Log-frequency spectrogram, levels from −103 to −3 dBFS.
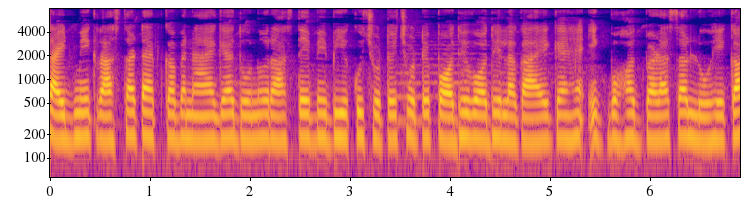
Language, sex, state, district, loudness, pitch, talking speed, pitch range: Hindi, female, Maharashtra, Washim, -18 LUFS, 180 Hz, 215 wpm, 175-185 Hz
